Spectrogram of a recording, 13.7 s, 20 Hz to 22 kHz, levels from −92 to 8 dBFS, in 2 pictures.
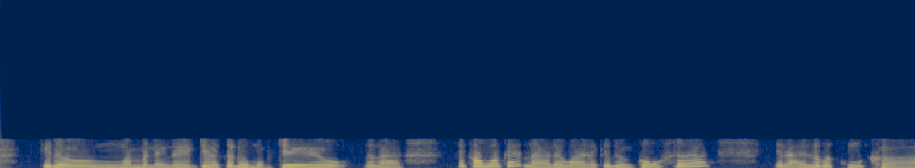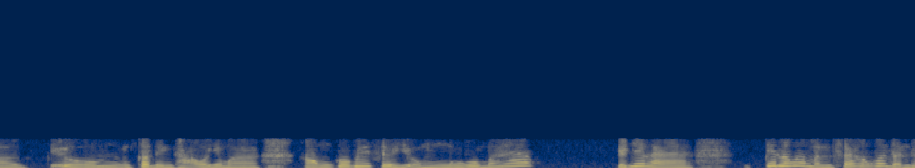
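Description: GSM full-rate codec damage runs throughout the speech: the vocal tract is modelled and driven by sparse regular pulses, giving a buzzy, gravelly roughness and nothing above 3.9 kHz.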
